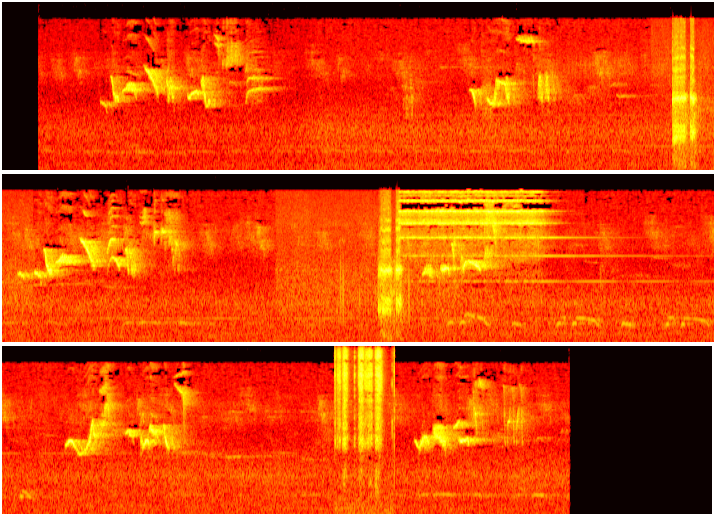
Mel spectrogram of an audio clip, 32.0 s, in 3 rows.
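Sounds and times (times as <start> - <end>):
ringing tone: 16.6 - 21.1.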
